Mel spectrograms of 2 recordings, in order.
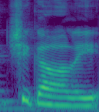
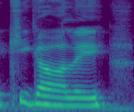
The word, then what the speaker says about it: Kigali: Because sometimes you will hear people say Chigali. It's quite rare. It's usually a hard K, Kigali, but Chigali, you've heard that a lot.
